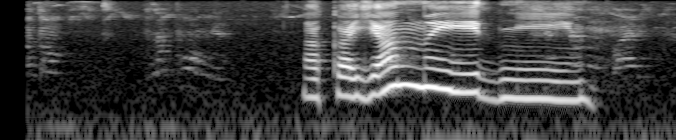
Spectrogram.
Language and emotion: Russian, neutral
